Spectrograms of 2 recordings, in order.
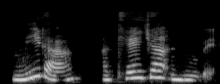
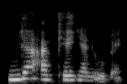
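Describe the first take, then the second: First: Slow, louder, carefully spaced Spanish; teacher modelling "Mira aquella nube" deliberately; slow model sentence. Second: Said in the usual way. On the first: Shown as a demonstration. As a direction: sound out "Mira aquella nube" slowly for students. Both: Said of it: "That's a perfect example".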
